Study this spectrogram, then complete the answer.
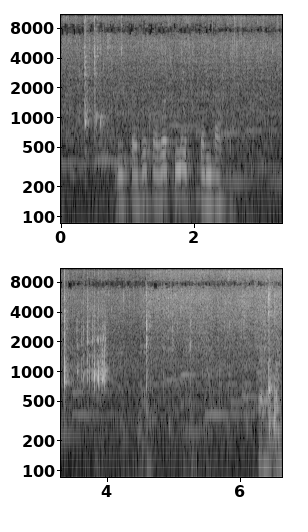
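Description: Ginger and spices sizzle in a hot pan for a dish of monsoon wild greens, a quiet steady frying with clinks and stirring scrapes scattered across it.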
